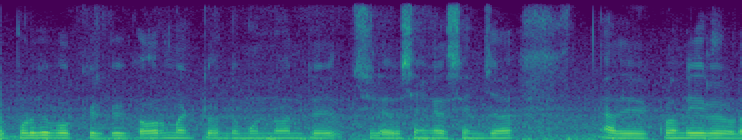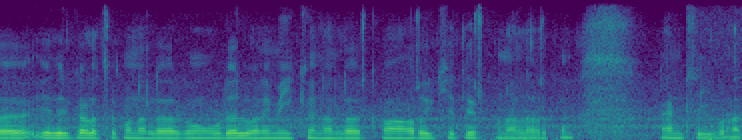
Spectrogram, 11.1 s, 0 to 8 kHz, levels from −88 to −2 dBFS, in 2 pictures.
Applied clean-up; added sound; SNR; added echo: none; none; none; none.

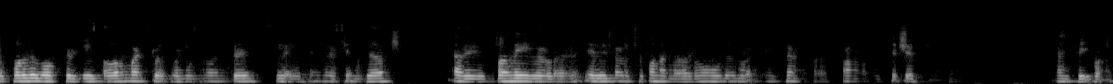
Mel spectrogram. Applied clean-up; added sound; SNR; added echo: neural mask model DeepFilterNet 3.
